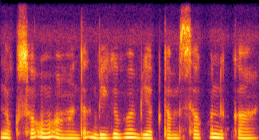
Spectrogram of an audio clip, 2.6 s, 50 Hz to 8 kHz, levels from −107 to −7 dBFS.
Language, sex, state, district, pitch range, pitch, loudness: Garo, female, Meghalaya, North Garo Hills, 190-220 Hz, 200 Hz, -15 LUFS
